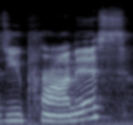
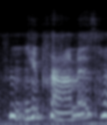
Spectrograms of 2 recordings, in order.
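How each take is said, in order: First: Said in the usual way. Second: Higher, mocking little-girl plea; creepy mocking voice. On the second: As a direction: repeat it as a creepy whiny plea. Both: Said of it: "How creepy".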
